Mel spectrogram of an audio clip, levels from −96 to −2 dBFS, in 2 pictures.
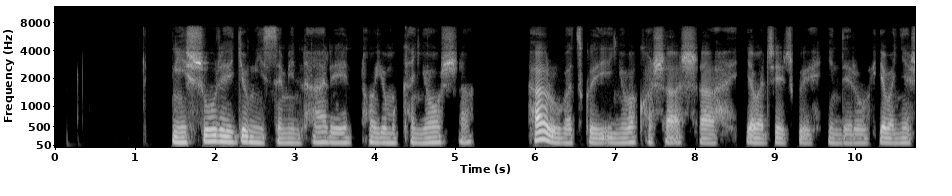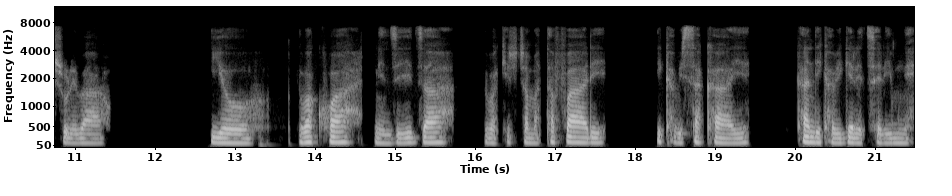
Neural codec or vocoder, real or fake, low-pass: none; real; 7.2 kHz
